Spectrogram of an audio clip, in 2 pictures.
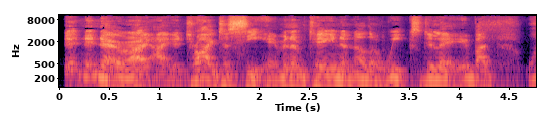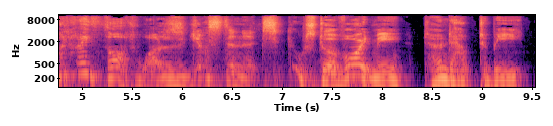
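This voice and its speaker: A husky, stammering debtor. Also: male voice, fairly low pitch, huge pitch swings, a little slow, hardly any pauses, heavily acted. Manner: stammering, hushed. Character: indebted husband relieved at a death. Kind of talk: radio drama acting.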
